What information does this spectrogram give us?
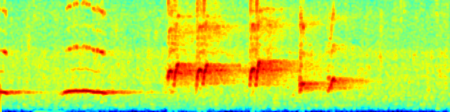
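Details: Greater green leafbird's emotional singing, used to get silent or stressed leafbirds singing: a clear rising whistle, then a quick run of four sharp, high chirped notes, over a soft background of running water.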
